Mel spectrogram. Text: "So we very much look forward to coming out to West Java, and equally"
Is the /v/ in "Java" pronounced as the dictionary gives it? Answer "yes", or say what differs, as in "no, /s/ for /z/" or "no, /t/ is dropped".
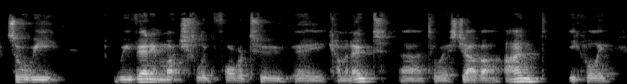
yes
